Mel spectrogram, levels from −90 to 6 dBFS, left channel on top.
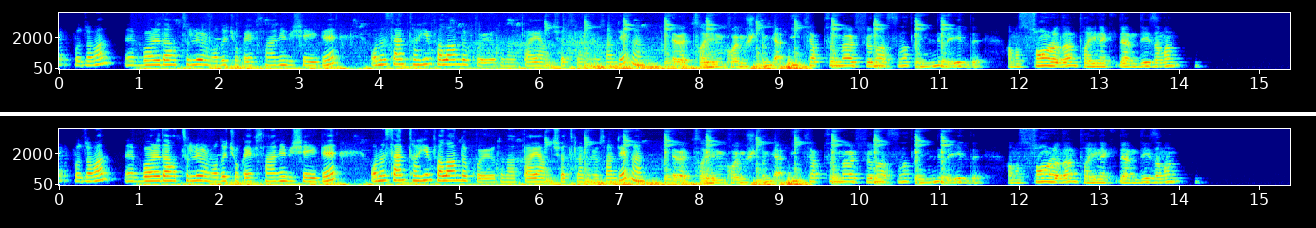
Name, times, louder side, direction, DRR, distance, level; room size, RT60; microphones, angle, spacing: voice 1, 0.0-3.6 3.9-7.3, right 2 dB, 30° right, 0.5 m, -22 dB
sound 1, 0.9-9.4, left 1 dB, 75° left, 0.8 m, -25 dB
sound 2, 6.1-6.3 6.6-7.3 7.6-7.8 8.1-8.3 8.7-9.9 10.2-10.4 10.7-11.2, equal, 5° left, 1.7 m, -29 dB
voice 2, 7.7-11.5 11.9-14.2, left 3 dB, 40° left, 1.2 m, -23 dB
6.2 x 2.7 x 2.9 m
head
